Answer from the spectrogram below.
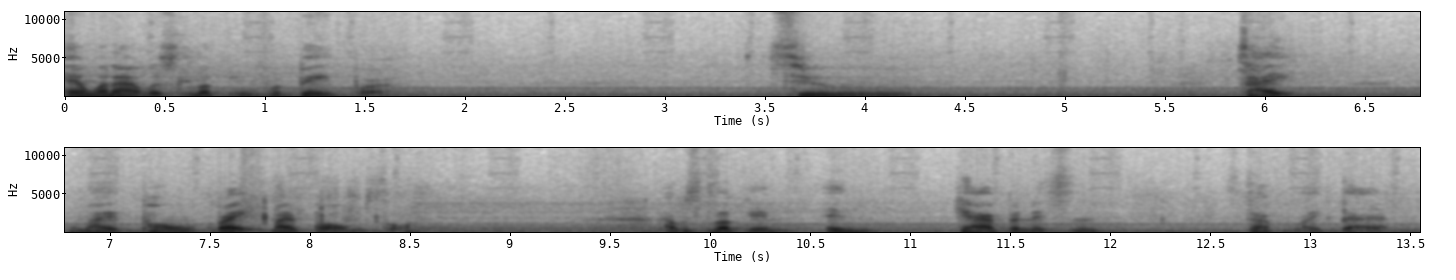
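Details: Adult woman with aphasia after stroke who says she doesn't speak well, still takes speech classes, and is in rehab relearning to walk after hospital stays; real speech; aphasia after stroke.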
